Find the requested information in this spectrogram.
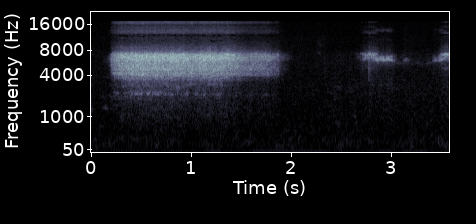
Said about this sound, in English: Six, four, two, relax do that again. Take a deep inhale, breathe in.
